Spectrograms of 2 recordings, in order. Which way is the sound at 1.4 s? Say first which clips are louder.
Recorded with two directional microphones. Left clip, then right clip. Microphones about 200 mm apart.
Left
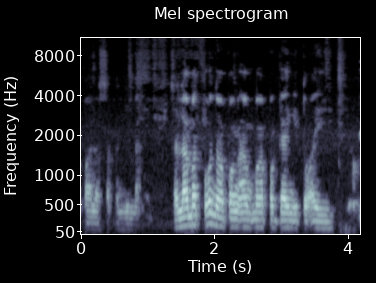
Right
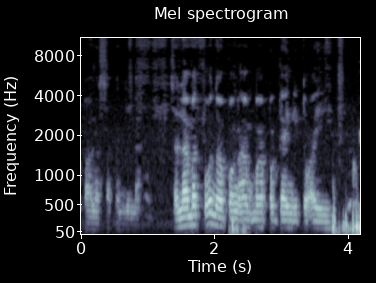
Even; 30° right (ahead or behind).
